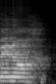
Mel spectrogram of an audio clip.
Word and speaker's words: Enoch: about the book of tinach the book of enoch is actually the way that it's pronounced um is it canon no is it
